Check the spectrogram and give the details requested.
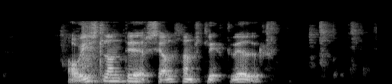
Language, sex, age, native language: Icelandic, male, 50-59, Icelandic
